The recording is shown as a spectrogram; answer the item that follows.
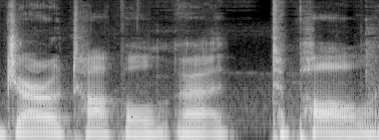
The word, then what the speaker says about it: Jaro Tapal: Jaro Tapal is how you say that, rather.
